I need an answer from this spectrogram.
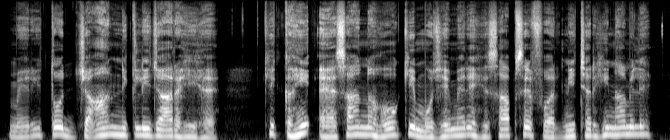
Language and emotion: Hindi, fearful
